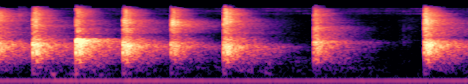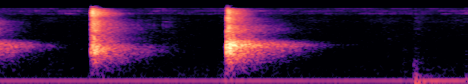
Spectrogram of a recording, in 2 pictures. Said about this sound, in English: So often, we don't really celebrate like we should do. We'll clap.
